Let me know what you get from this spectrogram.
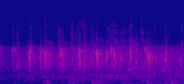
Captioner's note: crowd clapping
